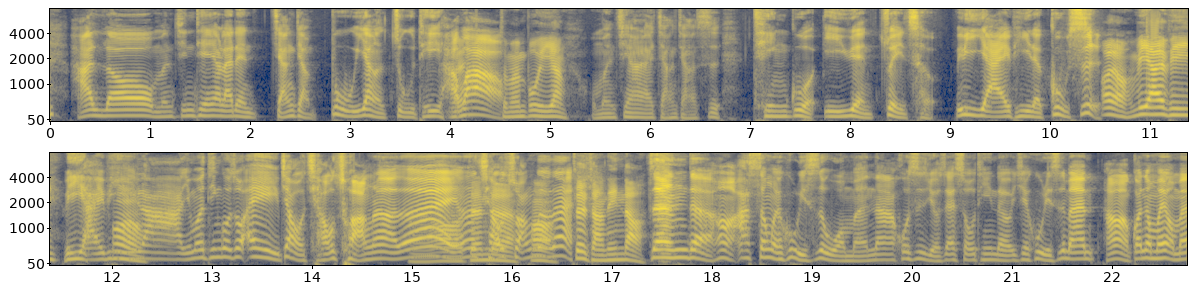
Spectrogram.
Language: Chinese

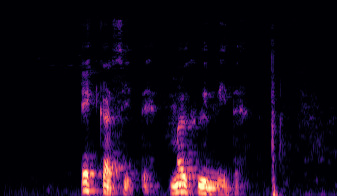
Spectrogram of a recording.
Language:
Nüpode Huitoto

